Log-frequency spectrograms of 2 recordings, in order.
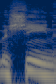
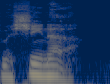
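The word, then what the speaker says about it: Maschine: called the uh yeah it's German so it's not machine it's Machina Machina yeah was in Spanish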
